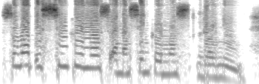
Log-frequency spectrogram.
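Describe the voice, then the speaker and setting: A quiet background with dry sound and no echo. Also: woman. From Philippines. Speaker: university professor. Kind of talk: webinar presentation. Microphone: video call.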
